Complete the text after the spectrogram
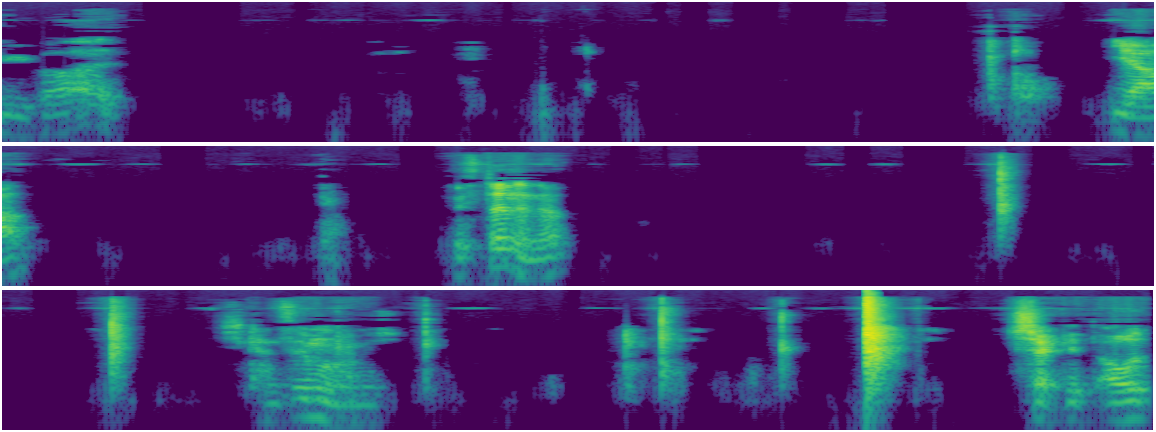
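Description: A young man speaks in short bursts close to a microphone, with pauses between.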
